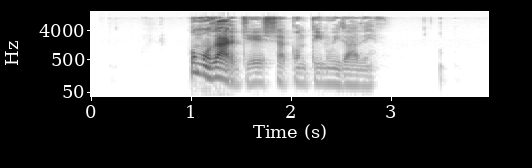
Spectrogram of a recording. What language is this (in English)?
Galician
